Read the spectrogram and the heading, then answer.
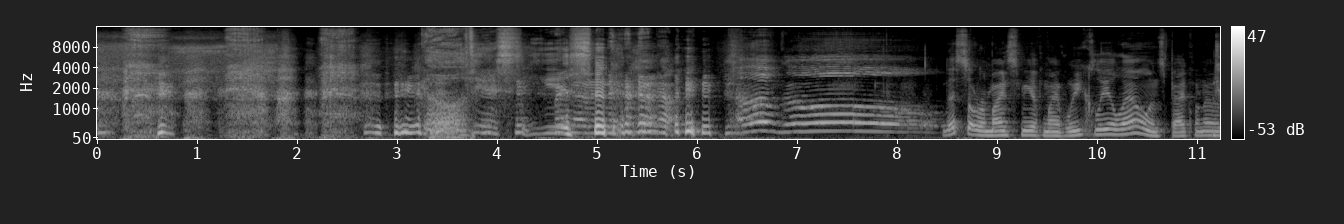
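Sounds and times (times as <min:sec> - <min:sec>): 
heavy noisy breathing over someone's shoulder: 0:00.0 - 0:04.6
laughter: 0:00.0 - 0:06.8
speech: 0:00.6 - 0:01.1, 0:02.7 - 0:07.3, 0:08.4 - 0:11.2.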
